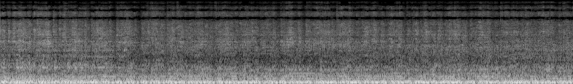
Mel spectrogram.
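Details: Deep, even V8 burble through a newly installed Pypes Violator exhaust on a 1977 Chevy Camaro, idling warm after a new torque converter install, steady with no miss or knock; healthy idle.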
